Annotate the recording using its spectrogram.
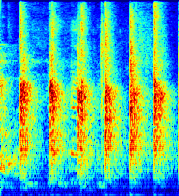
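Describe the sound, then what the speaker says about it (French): Roughly seven sharp, evenly spaced hand claps ring out at close range in a quick rhythmic beat, a brief burst of applause with no talking. "ça mérite des applaudissements"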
